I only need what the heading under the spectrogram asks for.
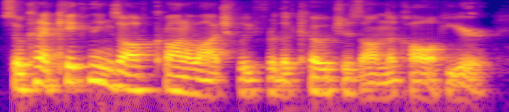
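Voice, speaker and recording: Gravelly-voiced man hosting a webinar. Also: mid-range voice, sing-song, darkish tone, reverberant. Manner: measured, explanatory, some restarts. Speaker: webinar host and educational consultant. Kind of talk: moderating a webinar panel.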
